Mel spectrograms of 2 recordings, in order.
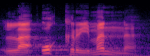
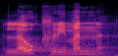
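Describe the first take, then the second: First: The hamzah is sounded with a clear glottal catch. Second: The hamzah is dropped and the sounds run together. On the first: The speaker calls it right. "ditulis dan dibaca" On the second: The speaker calls it wrong. "nggak boleh dibaca"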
